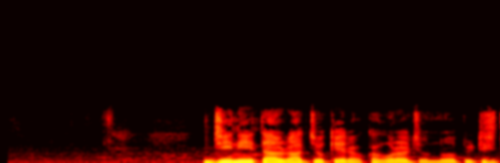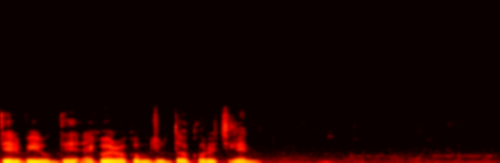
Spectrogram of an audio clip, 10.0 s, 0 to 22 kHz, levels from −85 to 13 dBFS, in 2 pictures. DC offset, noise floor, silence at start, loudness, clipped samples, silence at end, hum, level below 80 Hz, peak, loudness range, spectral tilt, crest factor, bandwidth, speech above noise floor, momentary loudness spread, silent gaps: under 0.1%; -65 dBFS; 2.05 s; -18 LUFS; under 0.1%; 2.4 s; none; -56 dBFS; -2 dBFS; 11 LU; -8 dB/octave; 18 dB; 7.2 kHz; 48 dB; 13 LU; none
